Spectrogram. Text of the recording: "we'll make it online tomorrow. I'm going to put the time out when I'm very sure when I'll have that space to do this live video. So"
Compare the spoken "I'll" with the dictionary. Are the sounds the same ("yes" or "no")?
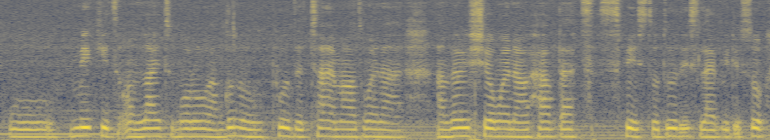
no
